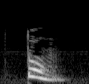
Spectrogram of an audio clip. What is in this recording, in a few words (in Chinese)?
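"洞", Mandarin Chinese; chinese flashcards; hsk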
